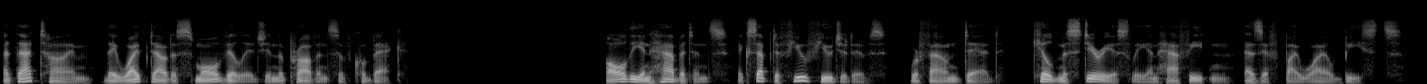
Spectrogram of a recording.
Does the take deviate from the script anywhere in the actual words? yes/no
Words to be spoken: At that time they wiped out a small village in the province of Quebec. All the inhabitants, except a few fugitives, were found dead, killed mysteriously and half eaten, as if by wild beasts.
no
